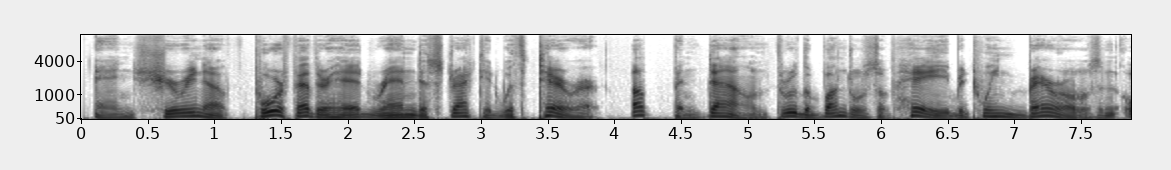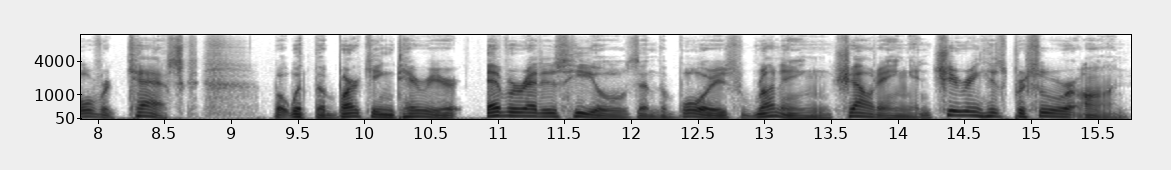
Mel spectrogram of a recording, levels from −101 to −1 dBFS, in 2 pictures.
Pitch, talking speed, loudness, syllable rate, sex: 100 Hz, 155 wpm, -19 LUFS, 4.1 syllables/s, male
